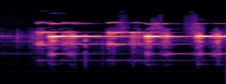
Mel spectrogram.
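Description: A phone ringtone made of bicycle bells, several bright metallic rings clustered together, repeating in a quick jangling pattern with sustained high shimmering tones and no talking.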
